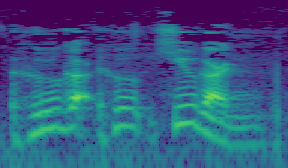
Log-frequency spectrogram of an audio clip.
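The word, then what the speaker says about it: Hoegaarden: The beer is pronounced Hugh Garden.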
